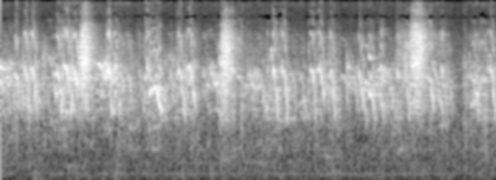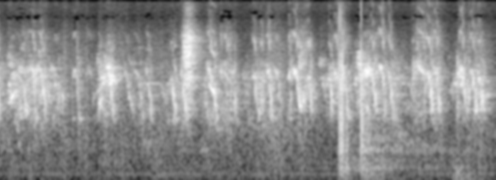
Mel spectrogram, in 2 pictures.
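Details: A ten-second stream of buzzy, screechy cockatiel calls said to trigger mating behaviour, steady and busy throughout, with a brief knock near the end and constant low hum.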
